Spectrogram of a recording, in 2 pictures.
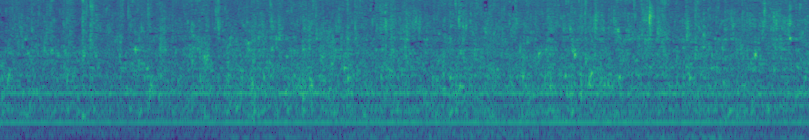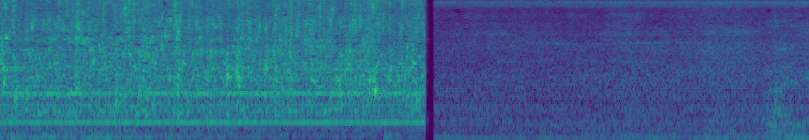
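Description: Water splashing and churning steadily as a circulation pump discharges through a PVC elbow into a plastic drum of water, with a steady whine alongside. Both cut off suddenly about six seconds in, leaving a faint low background.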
